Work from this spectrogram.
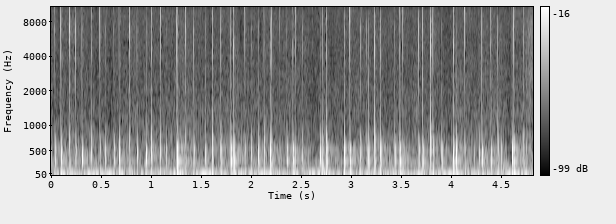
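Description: A medium, hollow, empty blue glossy ceramic bowl, turned upside down, is tapped rapidly with long pointed acrylic nails from both hands. The quick, clicky taps carry a hollow tone around 285 Hz and each dies away almost at once.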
